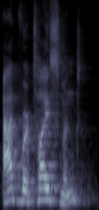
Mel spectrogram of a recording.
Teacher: or advertisement stress on the third syllable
